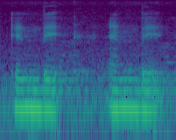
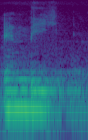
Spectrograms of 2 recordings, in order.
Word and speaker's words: Ende: For example, ende is a word, but in English we sound this, pronounce it like this, but in German we pronounce this word as ende, not nd, ende, right?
